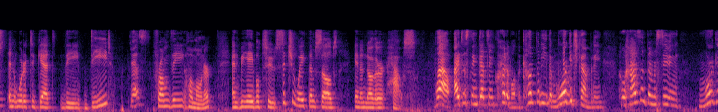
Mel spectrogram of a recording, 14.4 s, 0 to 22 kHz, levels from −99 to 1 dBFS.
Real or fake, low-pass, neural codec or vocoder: fake; 7.2 kHz; vocoder, 44.1 kHz, 128 mel bands, Pupu-Vocoder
